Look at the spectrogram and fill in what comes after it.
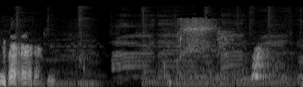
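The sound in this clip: A dog barks: a few sharp, loud barks at the start, then quieter yips and a higher whimpering sound, with people talking throughout.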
